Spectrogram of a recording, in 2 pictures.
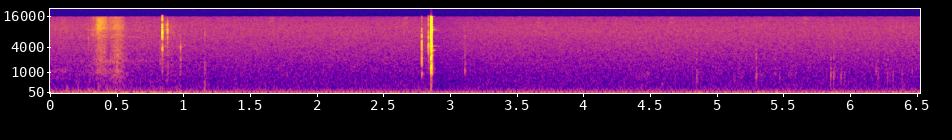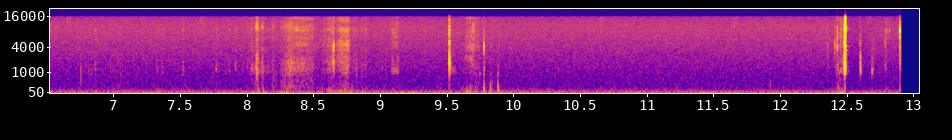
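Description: A vehicle engine hums low and steady.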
